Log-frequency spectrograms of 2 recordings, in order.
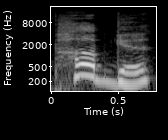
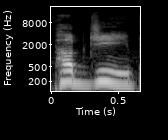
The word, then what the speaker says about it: PUBG: Pubg, which some people pronounce it PUBG, but it's Pubg, which is Player Unknown's Battlegrounds.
